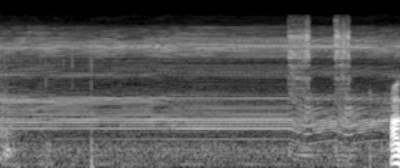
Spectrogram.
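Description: Dremel rotary tool with a very fine sanding disc running with a steady high whine. About three seconds in, its pitch sags briefly with a short scratchy sound as the disc sands the motherboard surface to show whether a copper trace under the solder mask is broken.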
